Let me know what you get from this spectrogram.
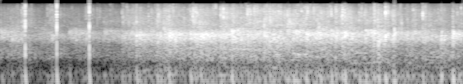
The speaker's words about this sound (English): The clapping is intended to encourage people who are uncomfortable being up on stage up here. So thank you for being up here.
